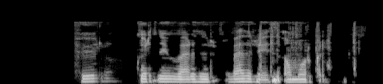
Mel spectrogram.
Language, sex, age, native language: Icelandic, male, 20-29, Icelandic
